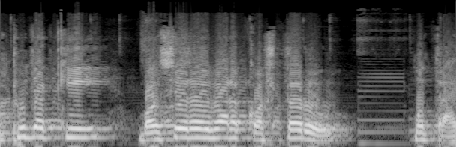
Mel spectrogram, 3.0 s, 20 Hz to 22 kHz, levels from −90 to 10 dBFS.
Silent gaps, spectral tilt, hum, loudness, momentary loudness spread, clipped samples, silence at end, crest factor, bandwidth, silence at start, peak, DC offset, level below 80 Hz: none; -4.5 dB/octave; none; -8 LUFS; 10 LU; 0.3%; 0 s; 8 dB; 15 kHz; 0 s; 0 dBFS; under 0.1%; -38 dBFS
